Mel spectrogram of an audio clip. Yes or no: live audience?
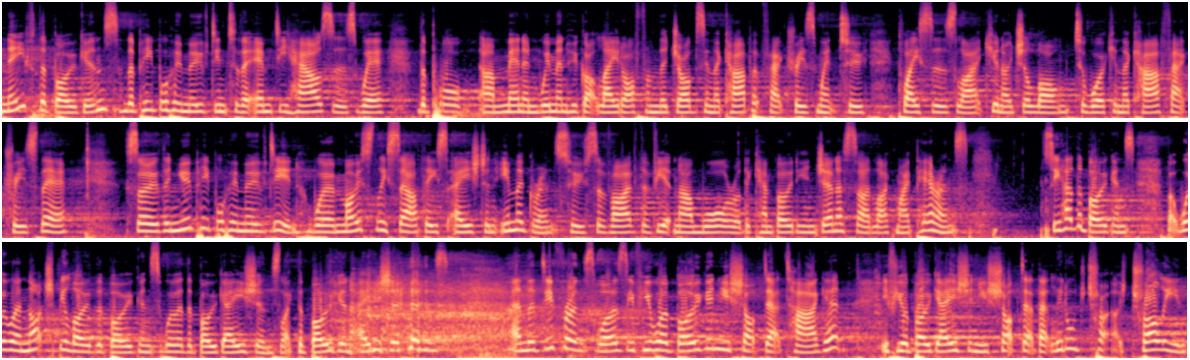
yes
